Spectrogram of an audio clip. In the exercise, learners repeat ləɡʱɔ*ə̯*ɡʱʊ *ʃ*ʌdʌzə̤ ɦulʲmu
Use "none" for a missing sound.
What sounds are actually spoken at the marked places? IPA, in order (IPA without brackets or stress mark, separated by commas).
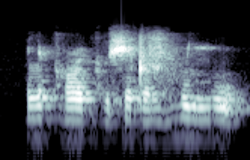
ə̯, ʃ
